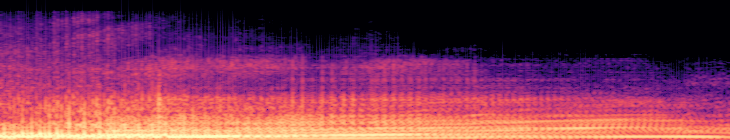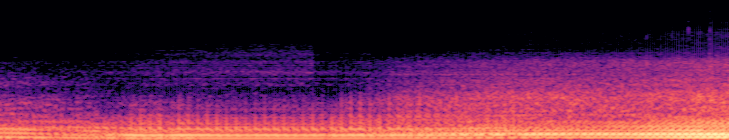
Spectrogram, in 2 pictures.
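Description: Modified Subaru WRX's turbocharged flat-four accelerating hard away from close by, its pitch climbing, then dropping at a gear change about three and a half seconds in before rising again, quieter, as the car draws away.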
